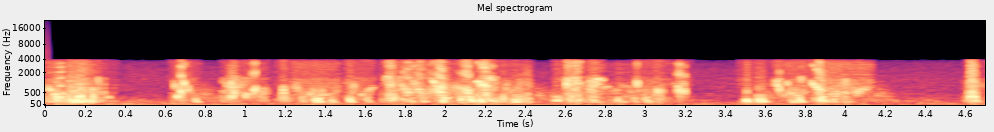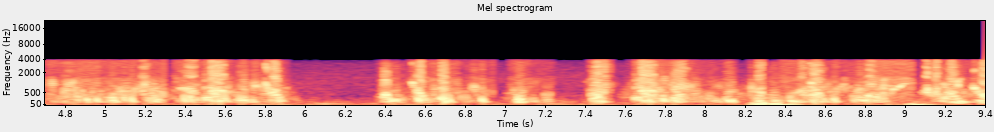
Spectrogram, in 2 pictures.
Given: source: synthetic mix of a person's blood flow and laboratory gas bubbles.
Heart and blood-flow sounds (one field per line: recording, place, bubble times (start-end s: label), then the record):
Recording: Doppler ultrasound of blood flow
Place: subclavian vein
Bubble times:
0.00-0.36 s: bubbles
0.62-0.79 s: bubbles
0.87-1.12 s: bubbles
1.15-1.65 s: bubbles
1.68-2.44 s: bubbles
2.53-3.23 s: bubbles
3.46-4.14 s: bubbles
4.58-5.29 s: bubbles
5.33-5.92 s: bubbles
6.35-6.93 s: bubbles
7.01-7.25 s: bubbles
7.39-7.55 s: bubbles
7.61-8.16 s: bubbles
8.20-8.29 s: bubbles
8.37-9.04 s: bubbles
9.06-9.41 s: bubbles
From the record:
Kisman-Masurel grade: 343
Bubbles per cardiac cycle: rolling drumbeat, 9 or more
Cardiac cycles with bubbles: 100%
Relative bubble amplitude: loud (0.450 to 0.775)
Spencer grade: 3 (all of the cardiac periods contain showers or single bubble signals, but not dominating or overriding the cardiac motion signals)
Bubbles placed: anywhere in the cardiac cycle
